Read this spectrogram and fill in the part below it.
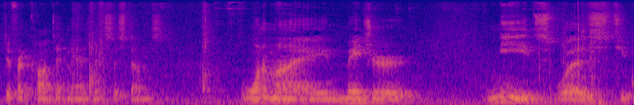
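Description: A man's voice: lowish voice, level tone, measured pace. A young man giving a casual technical talk at a meetup, explaining with many ums and restarts, recorded by a camera across a lecture room. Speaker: presenter. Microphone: far camera. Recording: echoey room, faint hiss, from camera.

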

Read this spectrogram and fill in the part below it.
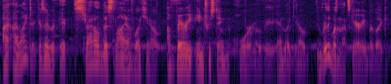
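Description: A man's voice: lowish voice, big pitch swings, fairly quick, vocal fry, few pauses, noisy background. A man playing a sweet, earnest, geeky single dad on a date, rambling and hesitant in an intimate ASMR roleplay. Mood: enthusiastic, rambling.

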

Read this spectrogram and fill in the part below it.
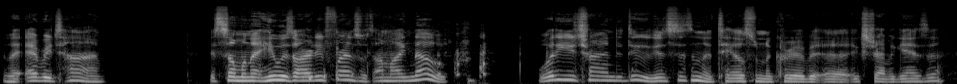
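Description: A young man co-hosting a podcast, teasing his partner with quick comebacks in casual banter. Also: a little high, a bit bright, no echo. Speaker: podcast co-host. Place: small home studio, indoors.

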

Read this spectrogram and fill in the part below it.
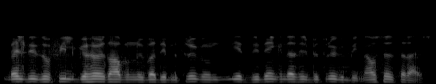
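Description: A man's voice: mid-range voice, little pitch movement, fast talker. A young man with a foreign accent, arguing insistently and repetitively in broken, non-native speech over a telephone. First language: not German. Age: young adult. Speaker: phone scam caller. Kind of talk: argumentative phone conversation. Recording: tinny, narrow-band phone line.

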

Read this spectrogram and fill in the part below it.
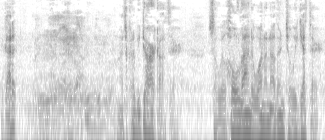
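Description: A man's voice: fairly low pitch, moderate pace, vocal fry, a crowd in the background. A man playing a decisive ship's captain in a radio drama, giving terse, commanding instructions to his crew. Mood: urgent, steady. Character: decisive, gruff ship's captain leading his crew's escape.

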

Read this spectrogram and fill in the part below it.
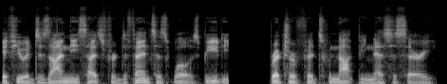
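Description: A man playing a grave, deep-voiced emperor. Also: steady tone, pushed and bright, no echo, clean studio sound, heavily acted. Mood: solemn. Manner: slow, solemn pronouncements. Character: grave, towering male emperor obsessed with struggle.

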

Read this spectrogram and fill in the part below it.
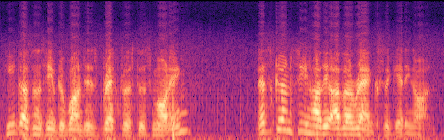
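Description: A man's voice: a little high, big pitch swings, fast talker, a bit bright, poor audio. A British man narrating a wartime-era army training film in a wry, chummy manner, on a 1940s film soundtrack.

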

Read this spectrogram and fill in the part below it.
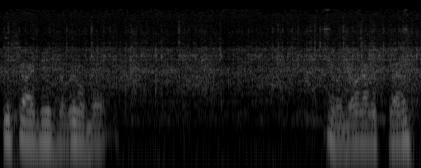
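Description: A man casually narrating a hands-on repair demonstration at his workbench, with an unhurried, folksy manner. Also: mid-range voice, little pitch movement. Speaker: hobbyist host demonstrating radio repair. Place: indoor electronics workbench. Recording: clear background machine whir and noise.

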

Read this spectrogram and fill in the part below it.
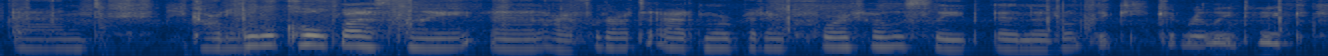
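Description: Young teenage girl vlogging, high voice. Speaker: vlogger and amateur animal rescuer. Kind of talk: casual home pet vlog. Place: indoors in a home living room and bedroom. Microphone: phone, at arm's length or propped nearby. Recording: noisy amateur phone recording.

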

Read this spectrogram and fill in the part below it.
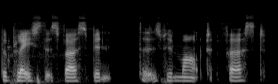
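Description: A woman's voice: lowish voice, monotone, unhurried, creaky, fairly bright tone. A woman hosting an online event on a video call, polite and encouraging, often repeating words as she talks. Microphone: computer mic on a video call.

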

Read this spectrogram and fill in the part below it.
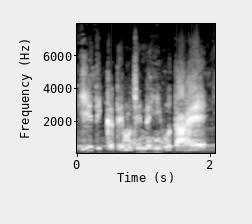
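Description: A man's voice: on the high side, moderate pace, loud music behind the voice. A man giving scripted, step-by-step instructional narration as a poultry farmer, explaining methodically and repeating his points.

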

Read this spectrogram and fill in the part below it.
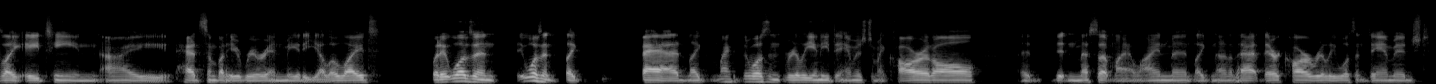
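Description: A man's voice: low-pitched, a little slow, vocal fry, muffled recording. A man in his thirties talking casually as a podcast guest over a video call. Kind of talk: casual chat. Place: plain indoor room, video call. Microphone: desk microphone with headphones on.

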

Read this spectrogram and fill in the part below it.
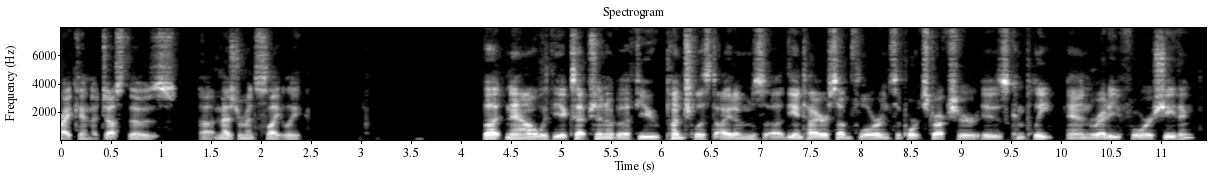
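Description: Very deep-voiced man explaining his build. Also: fairly bright tone, dry recording. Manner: measured, explanatory, frequent "uh" fillers. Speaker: homestead builder. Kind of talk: casual build narration. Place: outdoors on a house frame build site.

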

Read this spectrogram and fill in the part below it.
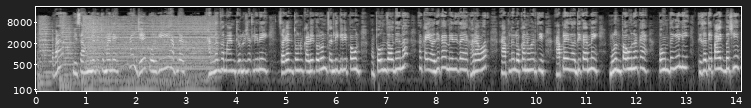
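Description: A woman's voice: very high voice, steady tone, brisk, soft background music. A woman voicing a spiteful, indignant young daughter-in-law in a cartoon family quarrel, scolding and repeating herself with rhetorical questions. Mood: scornful. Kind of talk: Marathi family cartoon dialogue.

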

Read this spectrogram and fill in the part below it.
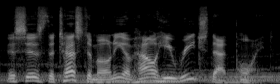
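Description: A man's voice: medium pitch, very animated, normal speed. A man hosting an audio drama, introducing it in a polished, theatrical announcer's style. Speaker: host. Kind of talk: scripted radio drama introduction. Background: music.

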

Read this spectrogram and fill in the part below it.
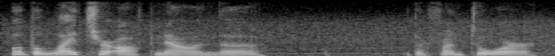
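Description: A woman's voice: on the low side, steady tone, a little slow, vocal fry, faint music behind, poor audio. A woman giving casual, nervous commentary as she plays a horror game, thinking aloud. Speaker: gaming video host.

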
